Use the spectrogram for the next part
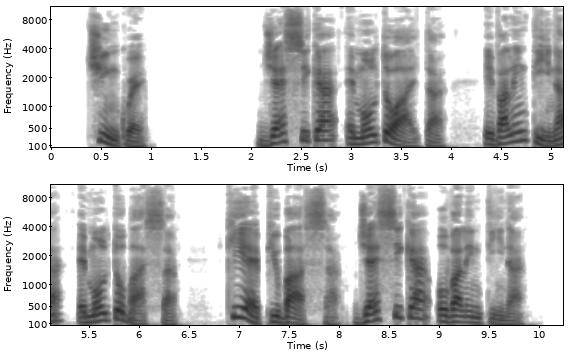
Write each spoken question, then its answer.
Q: Chi è più bassa, Jessica o Valentina?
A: Valentina è più bassa di Jessica.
